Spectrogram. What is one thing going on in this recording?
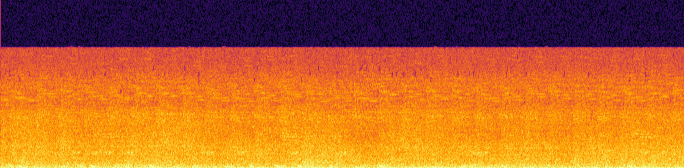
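Energy blasts crackle and boom again and again.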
